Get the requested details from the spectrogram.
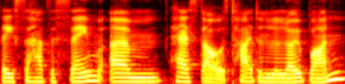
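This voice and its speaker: A woman's very deep, low voice in a London accent, fairly quick, with ordinary pitch variation. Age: 30s. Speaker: podcast co-host. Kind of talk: casual chat.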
